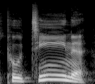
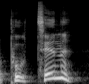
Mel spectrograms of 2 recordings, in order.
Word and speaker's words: poutine: gravy and cheese curds poutine or Putin as you might hear in certain parts of Canada number six what popular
